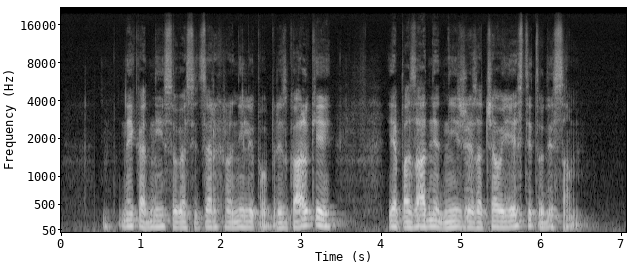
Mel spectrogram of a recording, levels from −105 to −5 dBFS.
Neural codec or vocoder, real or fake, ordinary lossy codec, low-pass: vocoder, 44.1 kHz, 128 mel bands, Pupu-Vocoder; fake; none; 19.8 kHz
